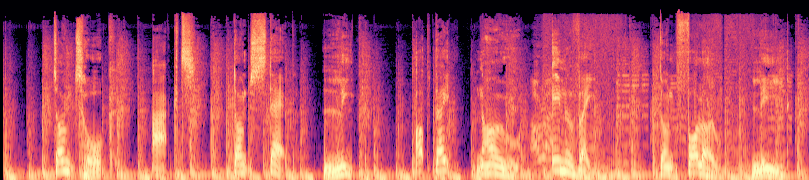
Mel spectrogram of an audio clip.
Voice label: Commercials, Young, smart, fun and versatile. Good RP.; Teens-20s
